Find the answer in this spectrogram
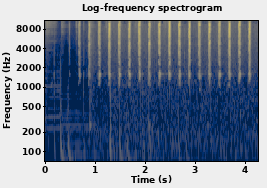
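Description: Countdown-timer ticking sound effect for a quiz: a fast, even clock-like ticking, several ticks a second, starting about half a second in.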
